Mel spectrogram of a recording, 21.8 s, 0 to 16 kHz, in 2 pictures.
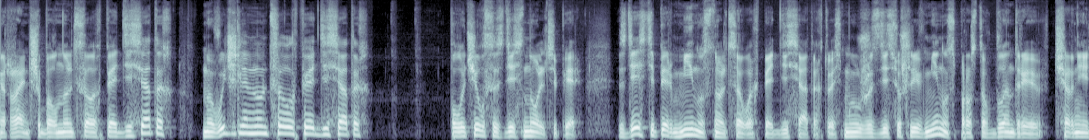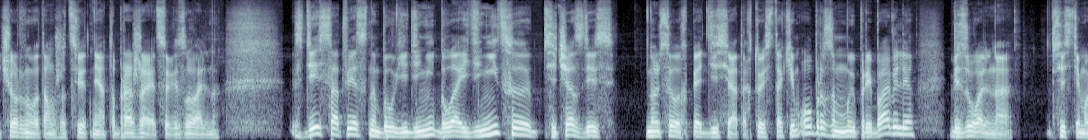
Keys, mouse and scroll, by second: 3.1-3.7 scroll up 7, 3.7 middle click, 17.8 shift+click.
